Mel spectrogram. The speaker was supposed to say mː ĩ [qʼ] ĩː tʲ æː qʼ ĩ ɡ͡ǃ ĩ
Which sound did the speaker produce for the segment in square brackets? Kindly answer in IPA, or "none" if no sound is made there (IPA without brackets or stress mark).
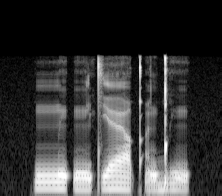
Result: ʔ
